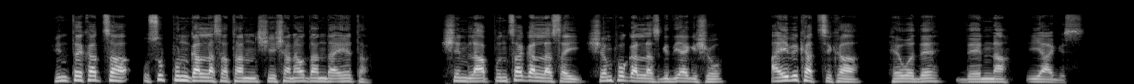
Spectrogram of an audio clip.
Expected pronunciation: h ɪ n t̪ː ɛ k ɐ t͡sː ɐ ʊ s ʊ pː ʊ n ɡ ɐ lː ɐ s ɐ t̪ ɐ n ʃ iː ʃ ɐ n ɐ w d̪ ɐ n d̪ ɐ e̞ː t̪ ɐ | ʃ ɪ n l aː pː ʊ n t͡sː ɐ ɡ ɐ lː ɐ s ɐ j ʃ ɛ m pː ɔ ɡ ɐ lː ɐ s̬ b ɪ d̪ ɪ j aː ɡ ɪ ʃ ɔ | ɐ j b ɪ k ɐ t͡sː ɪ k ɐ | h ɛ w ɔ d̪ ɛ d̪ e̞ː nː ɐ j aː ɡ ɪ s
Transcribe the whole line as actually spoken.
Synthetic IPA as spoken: h ɪ n t̪ː ɛ k ɐ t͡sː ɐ ʊ s ʊ pː ʊ n ɡ ɐ lː ɐ s ɐ t̪ ɐ n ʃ iː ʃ ɐ n ɐ w d̪ ɐ n d̪ ɐ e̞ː t̪ ɐ | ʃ ɪ n l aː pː ʊ n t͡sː ɐ ɡ ɐ lː ɐ s ɐ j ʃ ɛ m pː ɔ ɡ ɐ lː ɐ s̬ ɡ ɪ d̪ ɪ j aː ɡ ɪ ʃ ɔ | ɐ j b ɪ k ɐ t͡sː ɪ k ɐ | h ɛ w ɔ d̪ ɛ d̪ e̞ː nː ɐ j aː ɡ ɪ s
